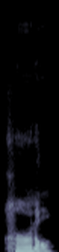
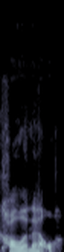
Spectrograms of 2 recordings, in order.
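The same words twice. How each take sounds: First: It is said with an 'er' vowel sound. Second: It is said the way it is spelled. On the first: The speaker calls it right. "Listen to the way I say it. ... We're going to put the er vowel in here" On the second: The speaker calls it wrong. "We do not say colonel, as you might expect"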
